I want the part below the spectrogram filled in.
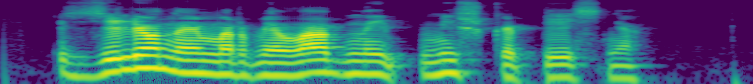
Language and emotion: Russian, neutral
